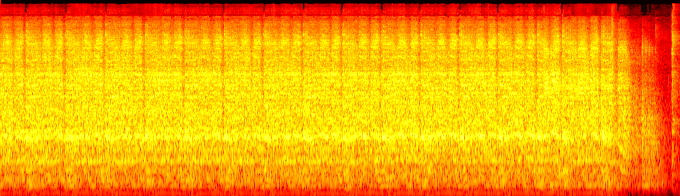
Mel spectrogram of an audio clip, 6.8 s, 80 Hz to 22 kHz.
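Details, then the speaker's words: Motorcycle, just purchased, cold start attempt in winter; owner noted it is hard to start when cold. Steady fast cranking with no catch or firing, then stops. Later found it was frozen up; cranks but won't start when cold. "I did notice it is a bit hard to start when it's cold so 2-15 here today so we'll see how she does"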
